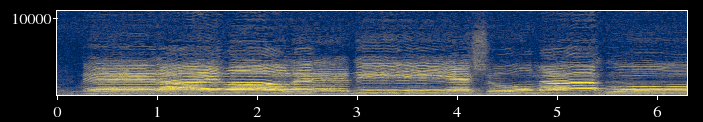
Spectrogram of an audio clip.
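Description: A women's folk singing group singing a cappella in several parts: long held phrases, broken by short breaths about every one to three seconds.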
